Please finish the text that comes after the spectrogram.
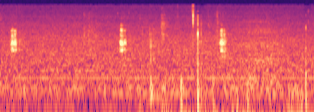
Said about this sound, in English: Let me just whip up a clock ticking sound effect. Okay, this is Hot Seconds.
